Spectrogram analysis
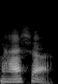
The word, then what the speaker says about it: ভাষা: মূর্ধন স আসবে ততবার তার বসা আসবে যেমন ভাষা ভাষা এটি কি হবে ভাষ সো ল এটি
